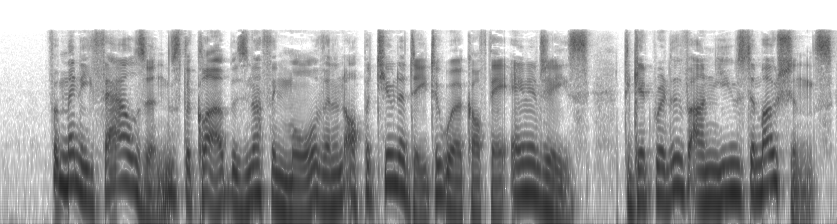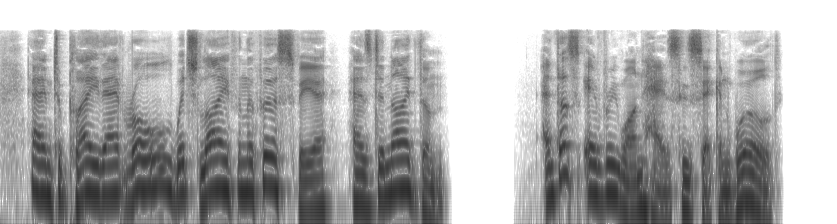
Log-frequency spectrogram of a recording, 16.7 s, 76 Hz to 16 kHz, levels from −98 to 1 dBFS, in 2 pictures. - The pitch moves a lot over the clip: Yes, wide, 6.4 semitones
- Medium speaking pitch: Yes, medium, 145 Hz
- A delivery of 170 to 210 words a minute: No, average, 155 wpm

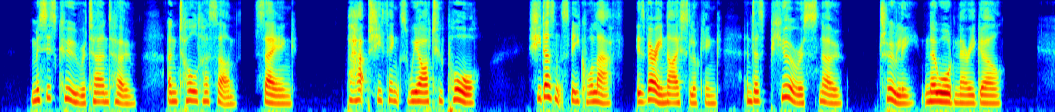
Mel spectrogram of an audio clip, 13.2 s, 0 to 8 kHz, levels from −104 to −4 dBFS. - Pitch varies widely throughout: No, average, 4.2 semitones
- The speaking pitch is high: Yes, high, 195 Hz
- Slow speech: No, average, 155 wpm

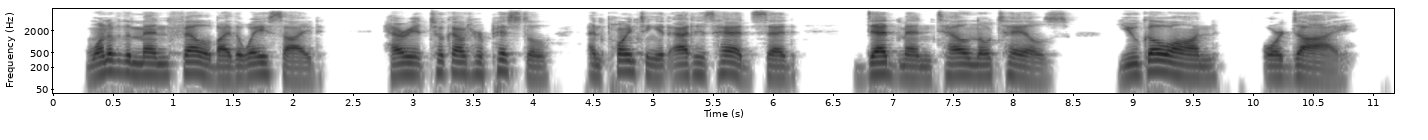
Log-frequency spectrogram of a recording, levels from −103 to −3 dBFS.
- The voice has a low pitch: Yes, low, 125 Hz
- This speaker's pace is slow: No, average, 160 wpm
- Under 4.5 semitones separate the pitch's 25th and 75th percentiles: Yes, average, 3.8 semitones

